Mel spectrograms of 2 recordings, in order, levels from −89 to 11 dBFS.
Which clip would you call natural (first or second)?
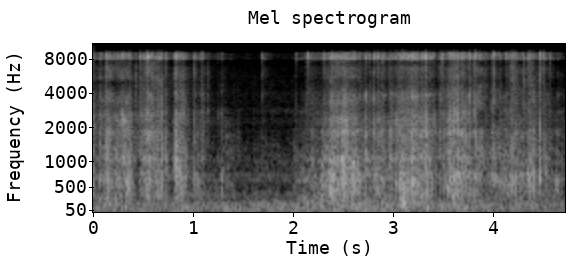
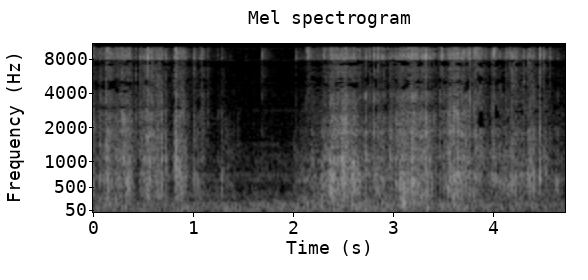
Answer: second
